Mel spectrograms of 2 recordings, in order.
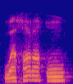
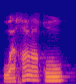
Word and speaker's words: وخرقوا: أخيرا لاحظ الألف في كلمة وخرقوا، وخرقوا، التي تسمى ألف التفريق، لونت بالرمادي لأنها تكتب ولا تلفظ.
